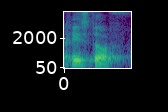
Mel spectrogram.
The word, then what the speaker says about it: Christophe: No sé si es Christophe o Christofi, abogado defensor del expresidente Rafael Correa en temas internacionales. Abogado, gracias por estar aquí. Me dice cómo pronuncio su nombre. Christophe, se pronuncia Christophe. A manera francesa.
